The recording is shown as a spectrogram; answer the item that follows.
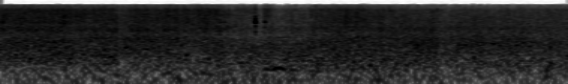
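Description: Rushing floodwater pours past homes after overnight rains in Urozgan province, a loud, dense roar of churning water that holds steady from start to finish without pause.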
